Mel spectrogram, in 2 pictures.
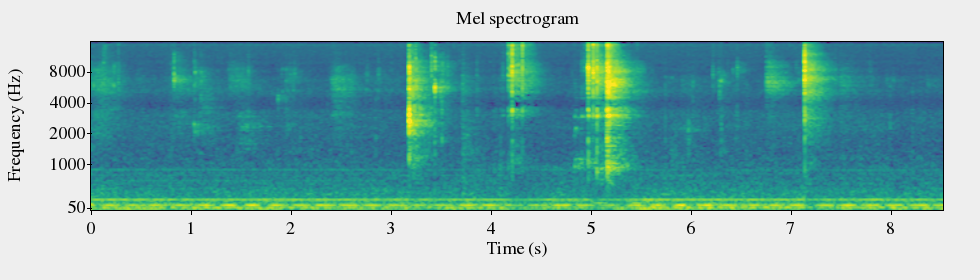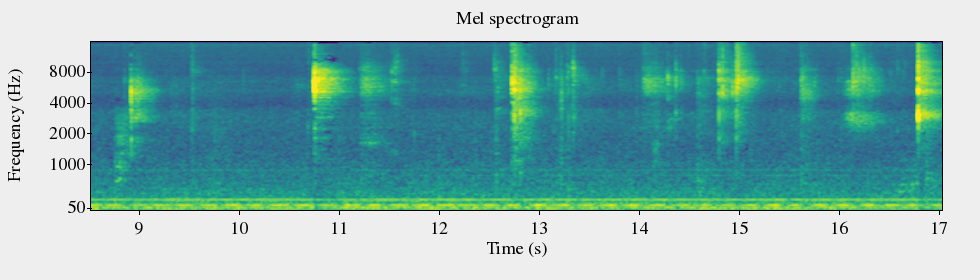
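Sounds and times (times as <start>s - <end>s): low electrical hum: 0.0s - 17.0s
crab shell cracking: 3.2s - 5.5s, 14.2s - 15.2s.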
